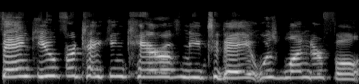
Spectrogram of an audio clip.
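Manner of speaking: high-pitched, mild mock little child yelling. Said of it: "And he yells back".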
